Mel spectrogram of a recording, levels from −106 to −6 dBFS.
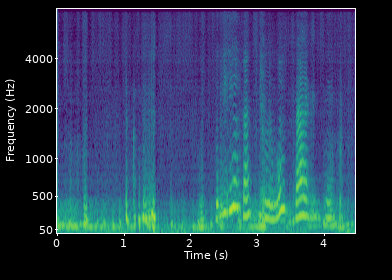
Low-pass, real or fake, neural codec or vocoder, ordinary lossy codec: none; fake; codec, 16 kHz, 0.5 kbps, FreqCodec, smaller model; none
